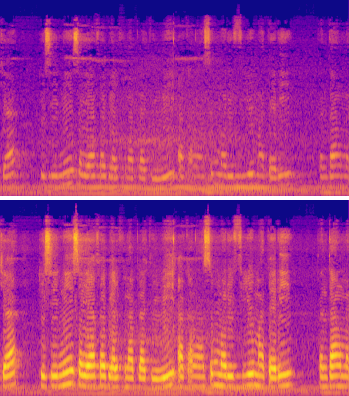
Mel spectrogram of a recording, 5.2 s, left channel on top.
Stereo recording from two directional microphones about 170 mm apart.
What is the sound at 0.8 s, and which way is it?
A woman's voice, 55° right (ahead or behind).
